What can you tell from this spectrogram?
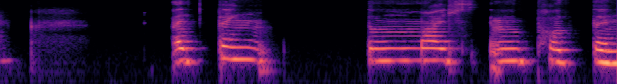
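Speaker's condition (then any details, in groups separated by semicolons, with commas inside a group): Cerebral palsy; slower speaking pace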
